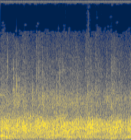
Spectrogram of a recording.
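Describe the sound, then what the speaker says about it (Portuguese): Steady applause fills a church as the congregation claps in unison, a thick, continuous wash of many hands at close range with no pauses. "Podemos aplaudir o Senhor."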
